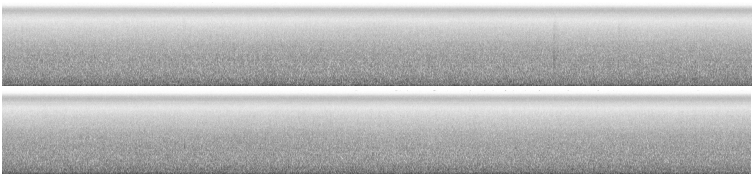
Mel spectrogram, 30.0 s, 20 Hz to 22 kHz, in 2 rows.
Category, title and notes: Soundscapes > Urban
250811 05h04 Albi Passerelle du pont (behind an arch) - NT5-o
Subject : Date YMD : 2025 August 11 Early morning : Location : Albi 81000 Tarn Occitanie France. NT5 with a omni capsule (NT5-o). Weather : 24°c ish 60% humidity clear sky, little to no wind (said 10km/h, most locations I was was shielded) Processing : Trimmed and normalised in Audacity.
2025, 81000, Albi, August, bridge, City, Early-morning, France, FR-AV2, Mono, Night, NT5-o, NT5o, Occitanie, Omni, Rode, Single-mic-mono, Tarn, Tascam, water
